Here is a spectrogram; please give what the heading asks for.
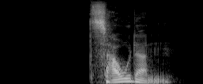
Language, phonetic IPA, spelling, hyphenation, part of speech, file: German, [ˈt͡saʊ̯dɐn], zaudern, zau‧dern, verb, De-zaudern.ogg
- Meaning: to hesitate; dilly-dally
